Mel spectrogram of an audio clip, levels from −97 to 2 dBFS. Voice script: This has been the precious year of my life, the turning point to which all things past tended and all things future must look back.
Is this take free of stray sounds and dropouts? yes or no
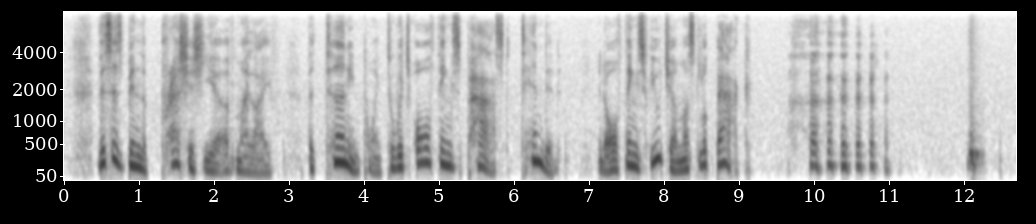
no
